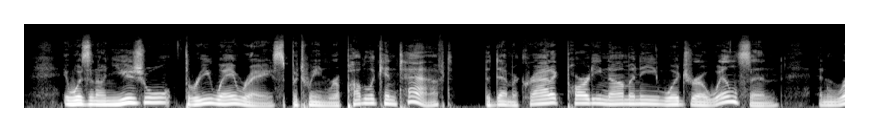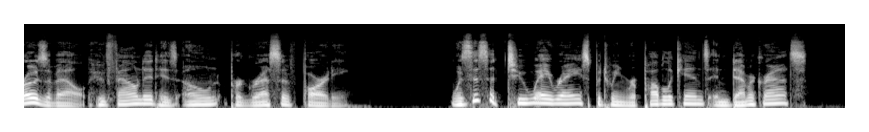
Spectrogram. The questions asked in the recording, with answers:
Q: Was this a two-way race between Republicans and Democrats?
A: No, this wasn't a two-way race between Republicans and Democrats.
